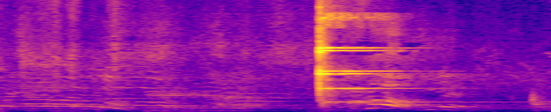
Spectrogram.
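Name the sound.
boxing ring bell ending the final round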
